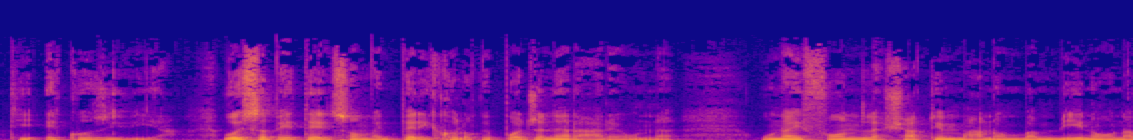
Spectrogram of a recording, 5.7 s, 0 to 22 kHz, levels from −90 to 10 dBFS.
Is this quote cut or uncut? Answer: uncut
